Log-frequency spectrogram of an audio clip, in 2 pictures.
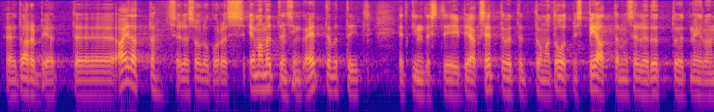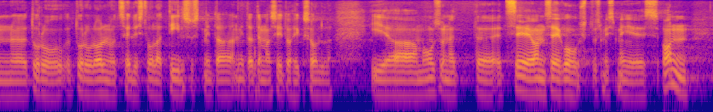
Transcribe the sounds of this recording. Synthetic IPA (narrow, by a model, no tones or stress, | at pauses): t̪ɑrbiɑt̪ɑjd̪̥ɑt̪ːɑse̞lːe̞so̞luko̞rːɑsjɑmɑmɤt̪ˑlensinkɑe̞t̪ːe̞vɤt̪ːˑe̞jd̪̥ | e̞t̪ˑkind̪̥lɑst̪ie̞jpe̞ɑkse̞t̪ːe̞vɤt̪ˑːe̞t̪ːˑo̞mɑt̪o̞ːt̪ˑmist̪̚pe̞ɑt̪ːɑmɑse̞lːet̪ɤt̪ːue̞t̪ːˑme̞jlo̞nt̪uɾut̪uɾulo̞lnud̪̥se̞lʲːist̪vo̞lɑt̪ːˑiːlsust̪mid̪̥ɑmid̪̥ɑt̪e̞mɑse̞jt̪o̞ɦikso̞lːɑ | jɑmɑusune̞t̪ḛt̪ːse̞ːo̞nse̞ːko̞ɦust̪usmisme̞jeeːso̞n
